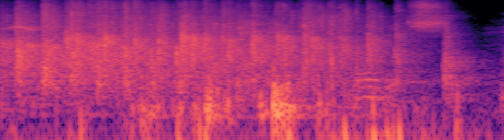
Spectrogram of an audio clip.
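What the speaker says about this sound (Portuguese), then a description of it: "Vamos aplaudir o Senhor por trazer nosso pastor João dos Santos aqui" A church congregation claps during an evening worship service. Quick, uneven hand claps mix with voices and fade toward the end.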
